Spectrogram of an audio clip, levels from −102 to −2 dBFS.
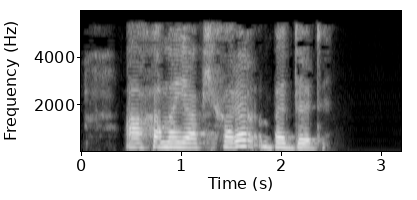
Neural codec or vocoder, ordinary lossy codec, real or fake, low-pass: codec, 16 kHz, 4 kbps, FreqCodec, smaller model; MP3, 32 kbps; fake; 5.4 kHz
